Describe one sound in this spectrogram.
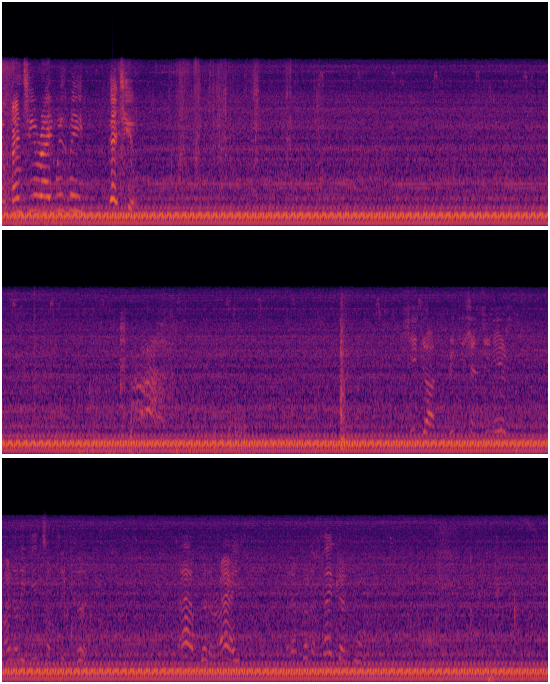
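A car engine idles steadily with a low throbbing rumble.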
